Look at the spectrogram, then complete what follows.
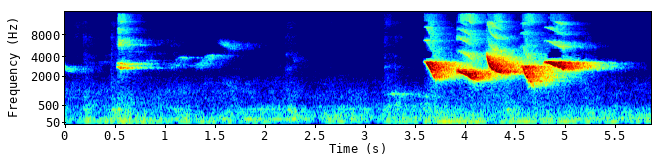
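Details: Trinca-ferro (green-winged saltator) gives a single short whistle, then after a pause a rapid burst of five or six rich, downslurred whistled notes forming one lively phrase.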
